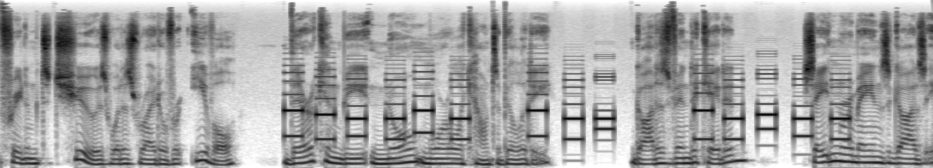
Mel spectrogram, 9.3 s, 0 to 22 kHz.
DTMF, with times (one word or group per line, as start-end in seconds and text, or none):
2.8-4.7 624191
5.3-6.1 61*
6.9-8.5 31041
